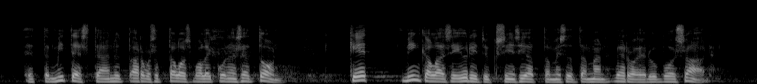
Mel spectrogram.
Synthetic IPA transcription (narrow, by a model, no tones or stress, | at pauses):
et̪ːæmit̪est̪æːnyt̪ɑrʋosɑt̪t̪ːɑlosʋɑliokuneset̪on | ket̪miŋkælɑisiːyrit̪yksiːnsiot̪ːɑmist̪ɑt̪æmænʋeroeduʋʋoisɑːdɑ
